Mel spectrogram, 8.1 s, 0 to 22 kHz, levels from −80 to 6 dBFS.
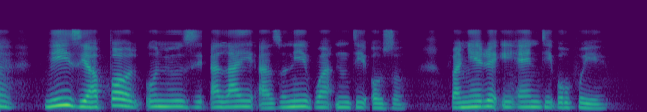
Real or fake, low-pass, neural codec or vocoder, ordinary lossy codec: fake; 7.2 kHz; codec, 16 kHz, about 1 kbps, DyCAST, with the encoder's durations; none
